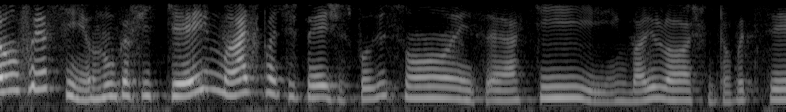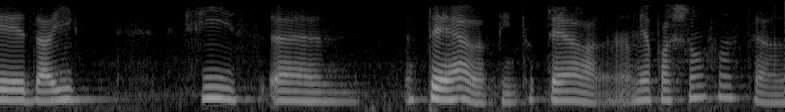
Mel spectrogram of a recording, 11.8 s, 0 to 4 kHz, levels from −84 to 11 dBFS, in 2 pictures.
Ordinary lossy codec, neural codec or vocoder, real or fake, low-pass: AAC, 24 kbps; codec, 16 kHz, 8 kbps, FunCodec, trained on Chinese and English, 25 frames a second; fake; 3.6 kHz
